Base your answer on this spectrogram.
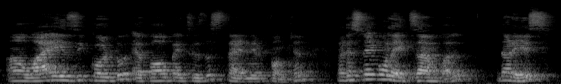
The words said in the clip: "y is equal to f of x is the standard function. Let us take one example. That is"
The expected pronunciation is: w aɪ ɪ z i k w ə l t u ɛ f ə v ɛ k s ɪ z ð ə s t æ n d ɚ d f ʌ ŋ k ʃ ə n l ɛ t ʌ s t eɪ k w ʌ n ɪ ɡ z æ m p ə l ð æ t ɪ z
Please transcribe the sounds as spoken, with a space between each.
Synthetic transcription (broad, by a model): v aɪ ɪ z i k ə l t u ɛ p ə p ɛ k s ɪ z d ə s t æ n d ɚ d f ʌ ŋ k ʃ ə n l ɛ t ʌ s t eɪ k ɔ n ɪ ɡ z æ m p ə l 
